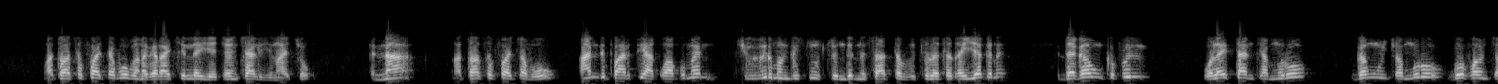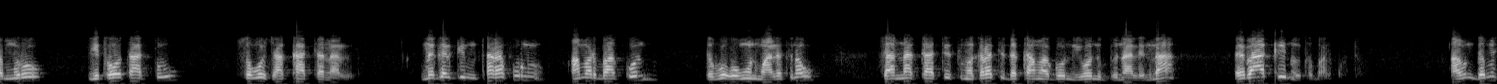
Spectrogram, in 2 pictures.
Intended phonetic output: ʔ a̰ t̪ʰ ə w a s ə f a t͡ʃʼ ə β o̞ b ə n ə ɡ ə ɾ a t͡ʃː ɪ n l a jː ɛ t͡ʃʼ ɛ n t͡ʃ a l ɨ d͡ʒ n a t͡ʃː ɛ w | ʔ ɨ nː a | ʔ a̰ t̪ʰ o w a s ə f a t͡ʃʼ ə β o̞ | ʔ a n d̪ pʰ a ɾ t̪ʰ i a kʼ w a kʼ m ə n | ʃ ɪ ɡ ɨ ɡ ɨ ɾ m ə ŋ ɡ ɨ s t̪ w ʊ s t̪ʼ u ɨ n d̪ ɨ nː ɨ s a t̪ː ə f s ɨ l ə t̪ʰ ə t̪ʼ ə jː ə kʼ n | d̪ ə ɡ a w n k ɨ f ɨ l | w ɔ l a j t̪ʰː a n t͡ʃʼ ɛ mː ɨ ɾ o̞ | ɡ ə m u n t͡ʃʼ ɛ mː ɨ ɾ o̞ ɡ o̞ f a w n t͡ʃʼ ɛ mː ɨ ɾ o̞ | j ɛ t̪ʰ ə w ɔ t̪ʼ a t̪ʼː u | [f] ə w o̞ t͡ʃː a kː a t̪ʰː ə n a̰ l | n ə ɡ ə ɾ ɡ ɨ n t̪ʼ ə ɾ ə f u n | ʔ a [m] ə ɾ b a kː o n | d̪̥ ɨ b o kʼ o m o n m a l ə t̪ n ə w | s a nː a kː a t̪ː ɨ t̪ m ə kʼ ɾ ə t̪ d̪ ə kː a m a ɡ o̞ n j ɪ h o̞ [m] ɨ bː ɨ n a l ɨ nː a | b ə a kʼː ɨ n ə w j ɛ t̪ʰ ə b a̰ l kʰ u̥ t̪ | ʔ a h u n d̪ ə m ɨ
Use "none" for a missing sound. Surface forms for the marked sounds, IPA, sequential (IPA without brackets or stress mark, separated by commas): s, m, n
